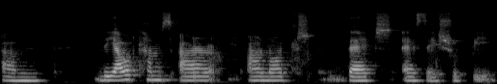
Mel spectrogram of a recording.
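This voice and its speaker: A very slow voice with a non-native accent and monotone, flat intonation. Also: woman, medium pitch for a woman. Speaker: researcher and dialogue facilitator. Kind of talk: online talk. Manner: halting, many fillers.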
